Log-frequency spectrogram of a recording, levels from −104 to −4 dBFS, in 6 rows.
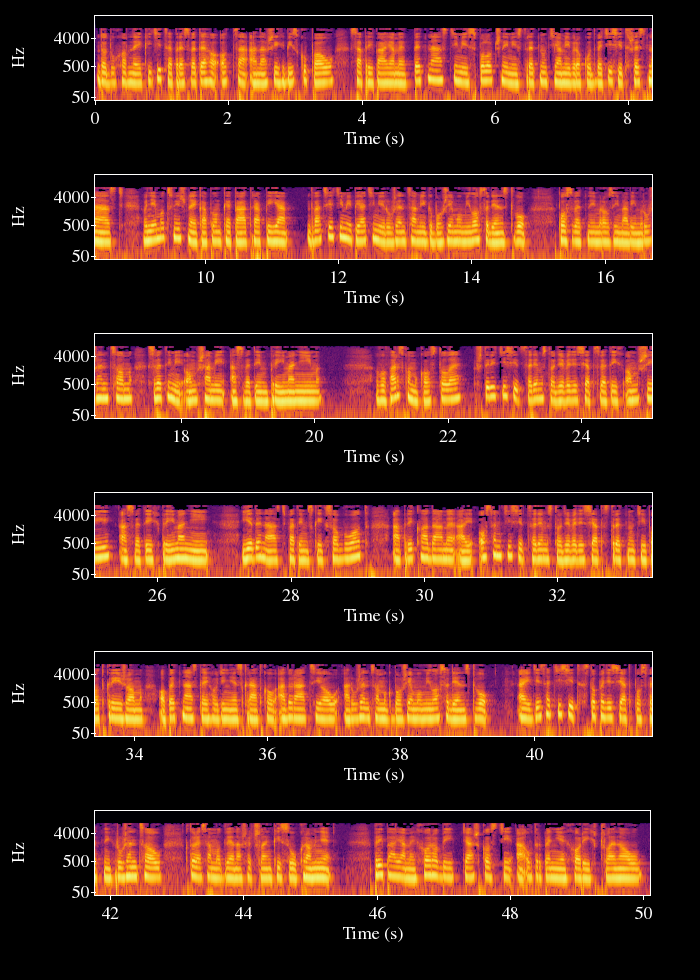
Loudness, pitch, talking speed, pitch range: -17 LUFS, 160 Hz, 100 wpm, 150-170 Hz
